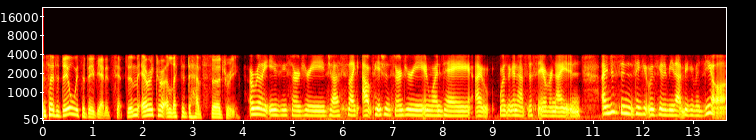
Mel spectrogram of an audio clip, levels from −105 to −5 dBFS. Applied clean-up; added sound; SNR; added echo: none; none; none; none.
